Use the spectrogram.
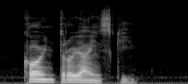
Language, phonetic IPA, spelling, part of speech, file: Polish, [ˈkɔ̃ɲ trɔˈjä̃j̃sʲci], koń trojański, phrase, Pl-koń trojański.ogg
